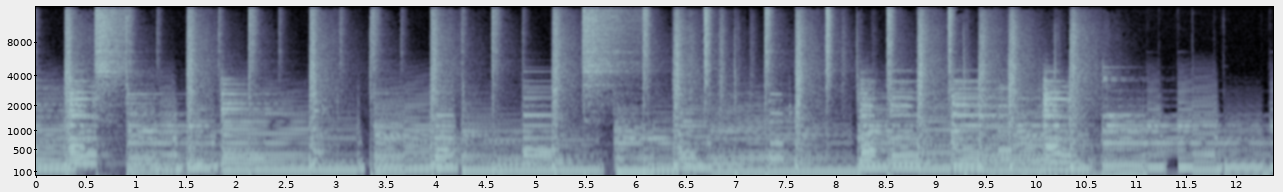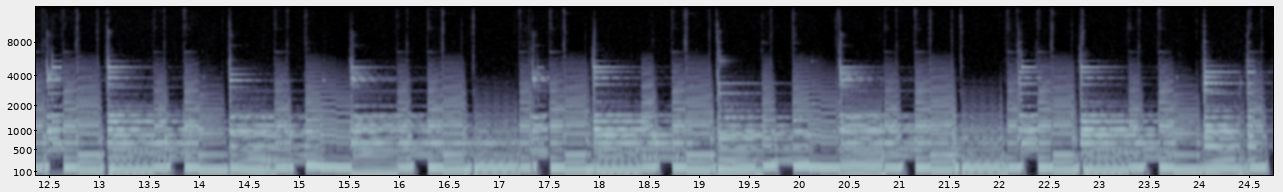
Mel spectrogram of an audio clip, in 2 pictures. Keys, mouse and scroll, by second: 1.7 s, 3.3 s, 5.2-6.3 middle drag, 6.3 Tab, 7.0 click, 8.4 KP_1, 9.5 e, 13.1 click, 15.2 click, 15.9 Tab, 16.0 click, 16.3 click, 17.1 click, 21.4 click, 23.5 click.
